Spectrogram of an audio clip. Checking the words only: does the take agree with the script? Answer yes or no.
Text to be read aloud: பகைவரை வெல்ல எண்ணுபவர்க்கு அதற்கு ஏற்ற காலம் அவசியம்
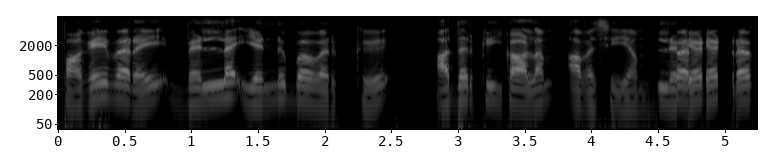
no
